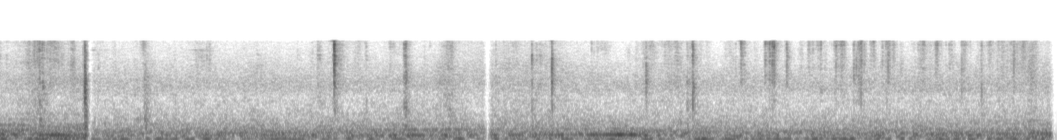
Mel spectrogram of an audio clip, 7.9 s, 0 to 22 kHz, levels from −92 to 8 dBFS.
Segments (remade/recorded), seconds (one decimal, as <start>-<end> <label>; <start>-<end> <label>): 0.0-7.9 recorded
